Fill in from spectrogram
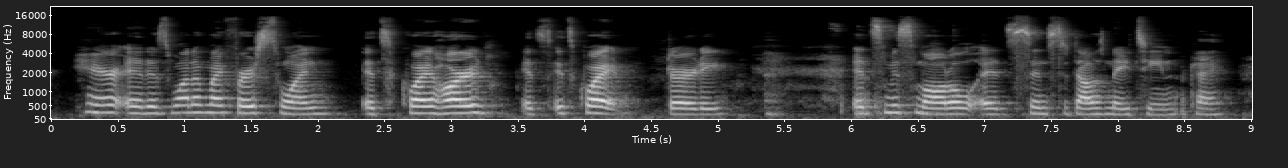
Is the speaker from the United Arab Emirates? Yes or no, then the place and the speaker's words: yes; Dubai, United Arab Emirates; I'm Russian and Spanish, born in Dubai. My mom lives here for over 30 years already.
